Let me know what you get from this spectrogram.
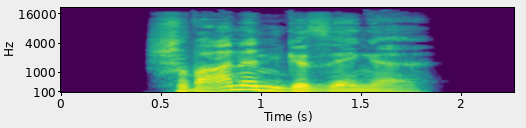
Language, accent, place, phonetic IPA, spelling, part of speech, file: German, Germany, Berlin, [ˈʃvaːnənɡəˌzɛŋə], Schwanengesänge, noun, De-Schwanengesänge.ogg
- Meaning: nominative/accusative/genitive plural of Schwanengesang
